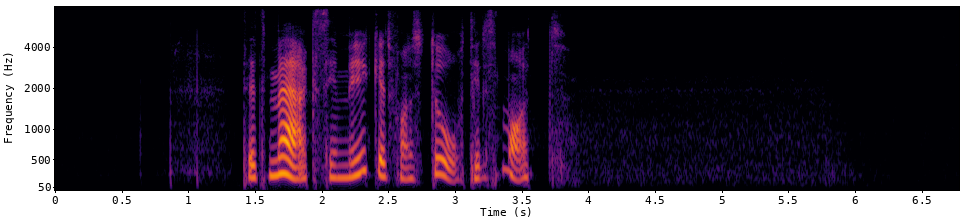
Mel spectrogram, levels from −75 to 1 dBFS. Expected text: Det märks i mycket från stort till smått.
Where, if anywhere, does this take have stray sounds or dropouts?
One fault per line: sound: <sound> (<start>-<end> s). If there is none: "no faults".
no faults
